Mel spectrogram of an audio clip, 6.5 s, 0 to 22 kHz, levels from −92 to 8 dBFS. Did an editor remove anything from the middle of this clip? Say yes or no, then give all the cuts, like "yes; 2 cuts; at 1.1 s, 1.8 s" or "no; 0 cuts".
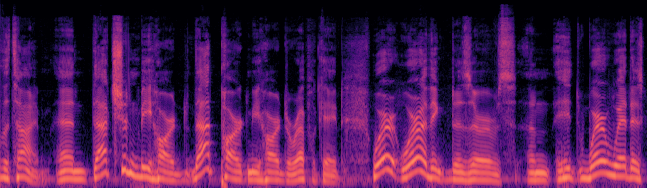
yes; 2 cuts; at 2.5 s, 4.4 s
